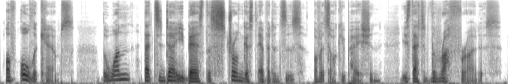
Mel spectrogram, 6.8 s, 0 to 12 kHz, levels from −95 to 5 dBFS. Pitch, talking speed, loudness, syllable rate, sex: 135 Hz, 195 wpm, -24 LUFS, 5.6 syllables/s, male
